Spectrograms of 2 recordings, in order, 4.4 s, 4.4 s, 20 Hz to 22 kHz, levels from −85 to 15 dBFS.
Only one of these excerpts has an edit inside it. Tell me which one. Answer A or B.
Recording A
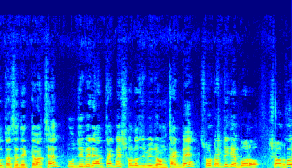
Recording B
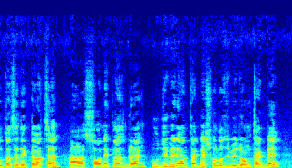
A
